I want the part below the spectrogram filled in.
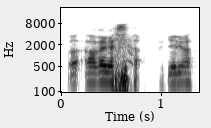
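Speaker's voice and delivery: usual speaking voice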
